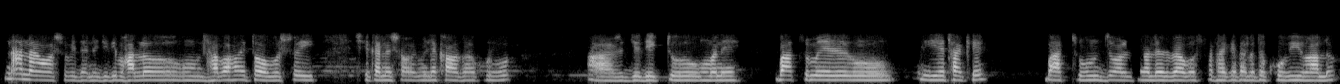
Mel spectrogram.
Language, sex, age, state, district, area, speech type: Bengali, female, 30-45, West Bengal, Darjeeling, urban, conversation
